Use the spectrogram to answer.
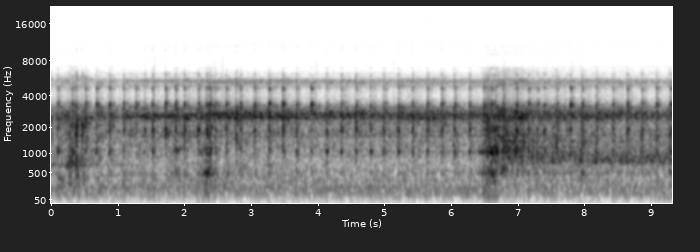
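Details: Tomos moped two-stroke idling with a light, regular metallic tick about three times a second, a clutch rattle at idle; cause suspected, not confirmed.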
